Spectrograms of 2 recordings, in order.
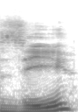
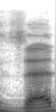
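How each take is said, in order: First: The letter is said the American way. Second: The letter is said the non-American way.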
